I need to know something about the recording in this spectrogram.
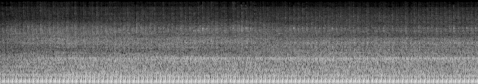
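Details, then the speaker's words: Small tractor/mower engine at idle with half a tank of fuel: steady putter with a faint, occasional skipped beat; earlier knocked and popped as if one cylinder wasn't firing; oil and fuel checked fine; cause unconfirmed; slight miss. "I mean, it sounds pretty good now. You can hear it missing a little"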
